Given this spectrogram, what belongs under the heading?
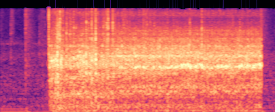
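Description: An electric food chopper minces chopped brown onion with a loud, steady motor whir that starts abruptly and runs for about two seconds before cutting off.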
